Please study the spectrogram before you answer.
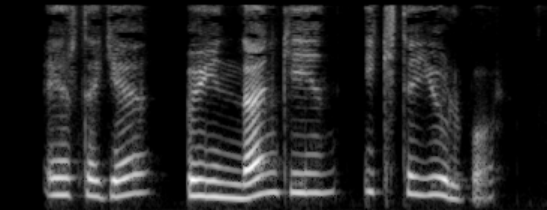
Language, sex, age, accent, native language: Uzbek, female, 25-34, Buxoro, Uzbek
